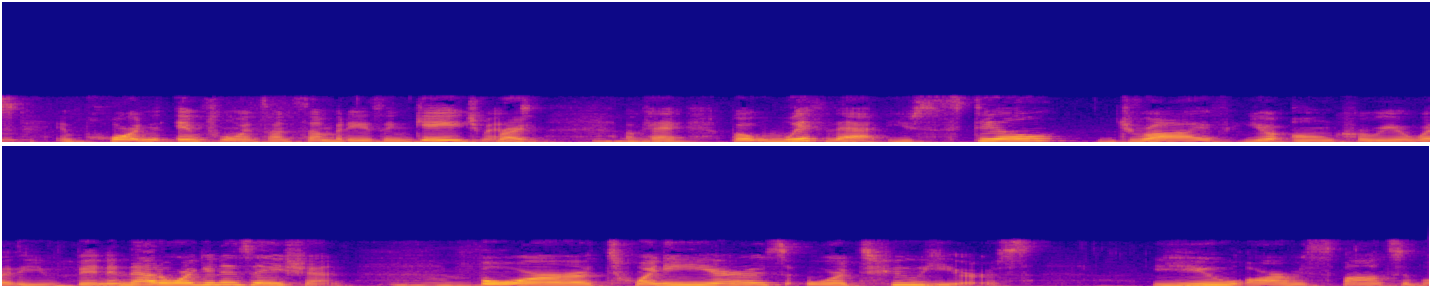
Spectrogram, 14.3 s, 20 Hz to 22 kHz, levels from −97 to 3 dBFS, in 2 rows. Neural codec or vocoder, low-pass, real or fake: none; 7.2 kHz; real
